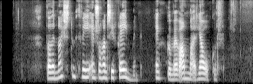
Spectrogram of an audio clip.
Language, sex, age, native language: Icelandic, female, 30-39, Icelandic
